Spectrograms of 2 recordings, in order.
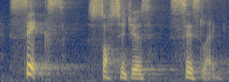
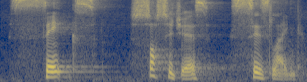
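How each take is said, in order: First: It is said at a faster pace. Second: It is said at a slower pace.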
